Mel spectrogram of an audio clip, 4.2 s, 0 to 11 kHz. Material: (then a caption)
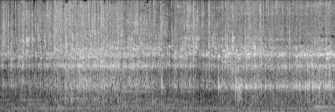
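Wood. A round wooden rain drum, a flat hollow disc about 25 cm across with a light wooden face painted with dots and dark radial lines, is held in one hand and tilted or shaken while long dark-polished nails tap and scratch its face. Its loose contents make a continuous, dense, ratchet-like rattle that stays steady in level throughout, bright and hissy, centred around 2 kHz with almost no low end.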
